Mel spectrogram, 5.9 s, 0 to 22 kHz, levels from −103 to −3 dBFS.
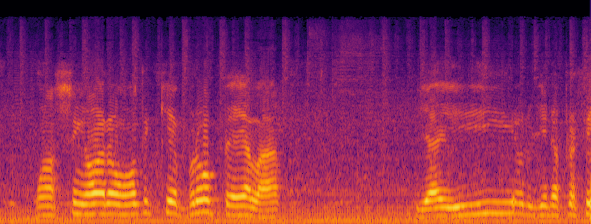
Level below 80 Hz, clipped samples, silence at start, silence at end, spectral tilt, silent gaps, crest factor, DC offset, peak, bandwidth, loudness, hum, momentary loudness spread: -36 dBFS; under 0.1%; 0 s; 0 s; -7 dB/octave; none; 12 dB; under 0.1%; -8 dBFS; 15 kHz; -20 LUFS; 60 Hz at -35 dBFS; 17 LU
